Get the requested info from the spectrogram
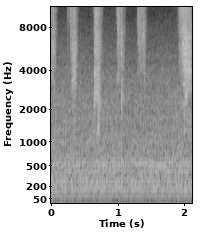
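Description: Tarot cards being shuffled by hand: a run of short papery swishes, about three a second.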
